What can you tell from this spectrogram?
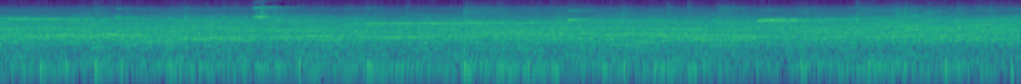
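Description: Steady din in a large echoing hall, with indistinct voices and many short thuds throughout.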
